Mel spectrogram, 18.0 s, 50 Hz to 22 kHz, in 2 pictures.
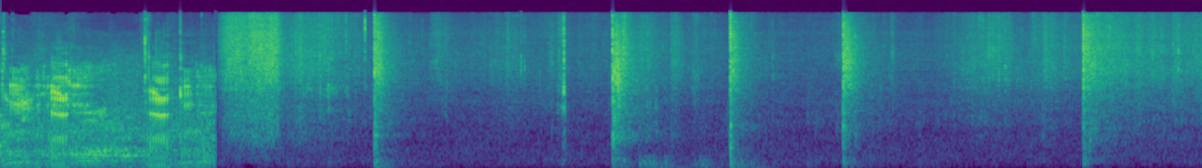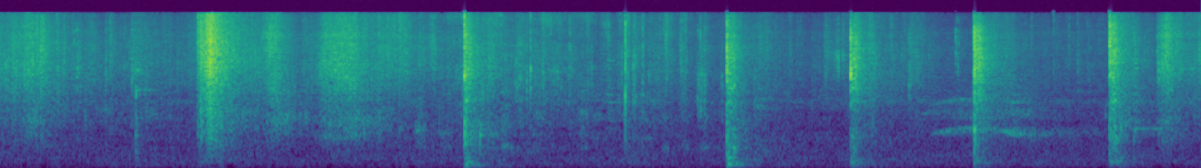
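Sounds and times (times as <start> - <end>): dry leaves rustling and crunching: 1.6 - 18.0.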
